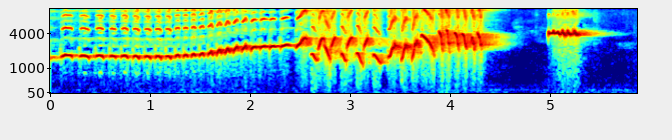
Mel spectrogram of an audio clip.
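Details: Medan white-rumped shama in full song with many fillers, used for training other shamas: a long, rapid pulsed trill climbing steadily in pitch, breaking into jumbled sharp notes, then a single high whistle after a pause.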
